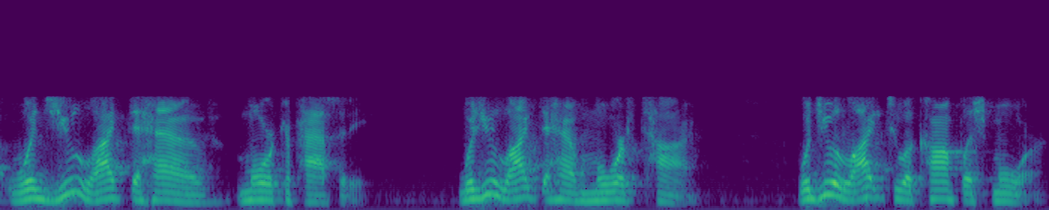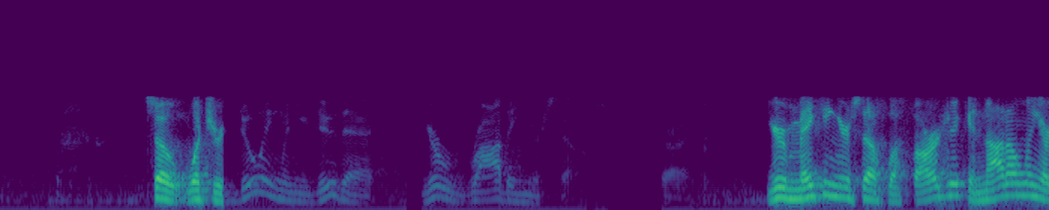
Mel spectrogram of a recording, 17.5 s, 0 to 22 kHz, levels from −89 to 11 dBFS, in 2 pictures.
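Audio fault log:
15.82–17.48 s, AMR rate drop: the speech turns rougher and buzzier, with a synthetic edge, yet the bandwidth holds and the sound never breaks off. Nothing above 4 kHz is present before or after, as with the AMR narrowband mobile codec heard throughout. The change fits the codec being switched from its 12.2 kbps mode down to 5.9 kbps, leaving fewer pulses to model each 5 ms subframe, so voicing detail coarsens until the clip ends.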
